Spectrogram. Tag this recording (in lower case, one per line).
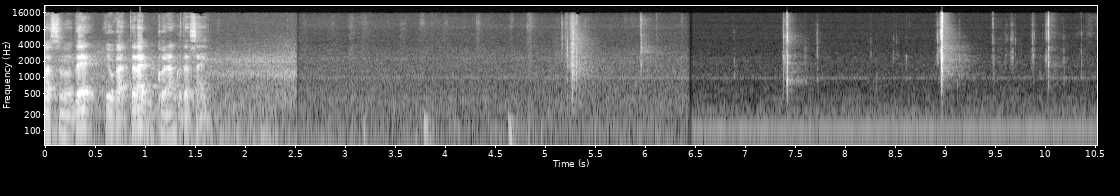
speech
